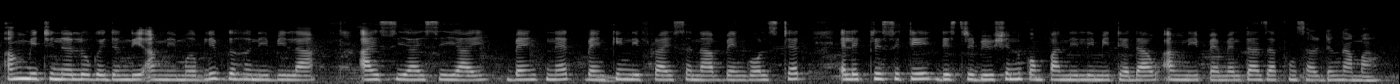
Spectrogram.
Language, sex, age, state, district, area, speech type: Bodo, female, 30-45, Assam, Udalguri, rural, read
